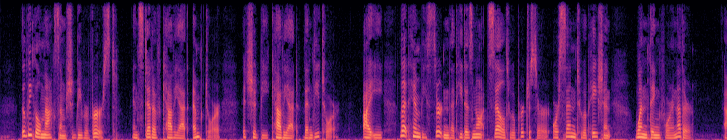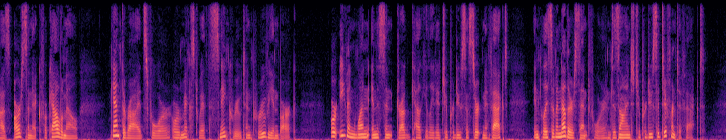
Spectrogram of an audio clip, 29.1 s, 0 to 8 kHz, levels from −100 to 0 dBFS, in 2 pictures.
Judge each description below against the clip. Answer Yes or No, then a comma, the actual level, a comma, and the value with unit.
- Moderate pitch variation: Yes, average, 4.3 semitones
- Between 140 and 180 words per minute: Yes, average, 155 wpm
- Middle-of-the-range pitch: Yes, medium, 160 Hz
